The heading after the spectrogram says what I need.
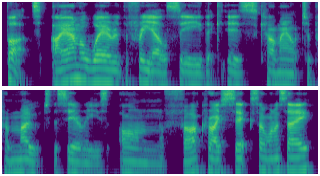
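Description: A man's voice: medium pitch, takes it slowly, hardly any pauses, sharp tone. A man co-hosting a casual podcast, giving dry, wry asides. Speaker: podcast co-host. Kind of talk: casual chat.

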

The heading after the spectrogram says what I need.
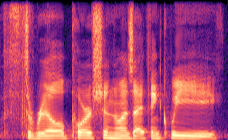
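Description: A young man chatting casually on a podcast, rambling loosely and filling pauses with "like". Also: mid-range voice, smooth. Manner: relaxed, rambling with many "like" fillers. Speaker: podcast host.

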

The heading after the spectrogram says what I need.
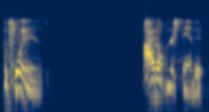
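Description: A man's voice: lowish voice, big pitch swings, measured pace, slightly rough. A man co-hosting a sports podcast, making emphatic, preachy points in casual talk. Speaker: podcast co-host. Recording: tinny phone-like line.

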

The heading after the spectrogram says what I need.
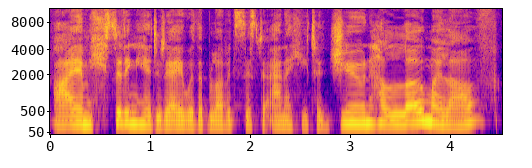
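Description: Woman podcast host, low voice, emphatic, effusive delivery. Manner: effusive, slow and emphatic with frequent laughs. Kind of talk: casual spiritual podcast chat.

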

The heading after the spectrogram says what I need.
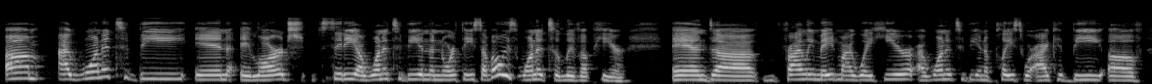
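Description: Earnest woman in her 40s, former prosecutor, answers slow and careful with lots of "you know"s, dry close sound. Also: fairly high pitch, steady tone, fairly bright tone, no echo. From Florida. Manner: measured, earnest, many "you know" and "um" fillers. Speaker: judicial candidate, former prosecutor. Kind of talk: podcast interview answers.

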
